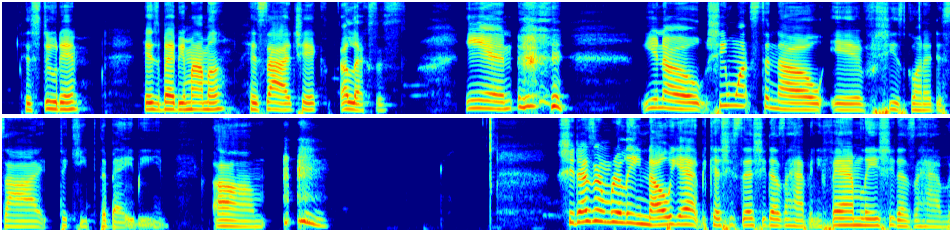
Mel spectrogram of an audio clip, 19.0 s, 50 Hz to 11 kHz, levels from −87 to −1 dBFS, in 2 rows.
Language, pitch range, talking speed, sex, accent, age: English, 185-280 Hz, 135 wpm, female, American, 20-39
